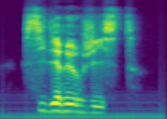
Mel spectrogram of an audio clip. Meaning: steelworker
- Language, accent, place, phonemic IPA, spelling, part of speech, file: French, France, Lyon, /si.de.ʁyʁ.ʒist/, sidérurgiste, noun, LL-Q150 (fra)-sidérurgiste.wav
